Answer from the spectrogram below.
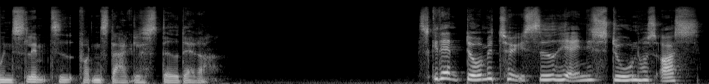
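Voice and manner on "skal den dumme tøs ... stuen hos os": put-on high, sneering spoiled girl; mean stepsister voice. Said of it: "sagde de onde piger". (høj, hånlig stemme som en ond stedsøster)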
